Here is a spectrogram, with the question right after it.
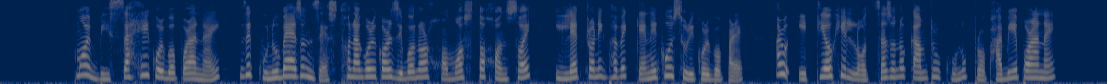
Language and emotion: Assamese, disgusted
